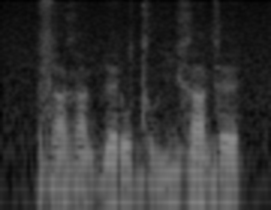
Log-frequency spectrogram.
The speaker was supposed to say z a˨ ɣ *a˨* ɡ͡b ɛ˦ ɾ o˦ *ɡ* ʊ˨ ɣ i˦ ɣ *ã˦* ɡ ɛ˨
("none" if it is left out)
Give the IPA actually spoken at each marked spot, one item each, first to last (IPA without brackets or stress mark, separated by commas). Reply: a˨, d, a˦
